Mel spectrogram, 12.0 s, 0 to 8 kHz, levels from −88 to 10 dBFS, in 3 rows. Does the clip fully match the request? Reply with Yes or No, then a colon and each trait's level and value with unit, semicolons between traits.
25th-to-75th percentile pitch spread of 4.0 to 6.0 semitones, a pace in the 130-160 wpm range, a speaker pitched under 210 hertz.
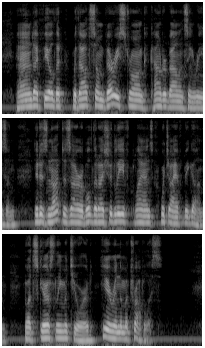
No: average, 2.8 semitones; average, 150 wpm; low, 135 Hz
